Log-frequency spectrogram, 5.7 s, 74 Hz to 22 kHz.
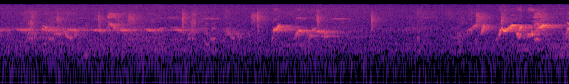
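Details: Decoy red-whiskered bulbul singing to draw and provoke wild rivals while trapping, recorded 16 January 2017; quick twittering and warbled phrases come in bursts, with a louder cluster of notes near the end over background noise.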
